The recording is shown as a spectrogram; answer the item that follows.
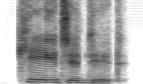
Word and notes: katydid: Indian

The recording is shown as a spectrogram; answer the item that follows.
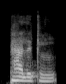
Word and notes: palatal: Indian

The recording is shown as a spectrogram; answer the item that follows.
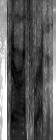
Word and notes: pyrethrin: American English

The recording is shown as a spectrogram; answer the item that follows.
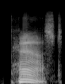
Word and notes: past: American English

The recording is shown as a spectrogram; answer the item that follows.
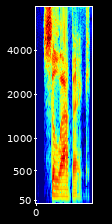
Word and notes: syllabic: American English

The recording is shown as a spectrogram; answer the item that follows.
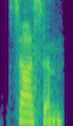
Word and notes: sarsen: Indian

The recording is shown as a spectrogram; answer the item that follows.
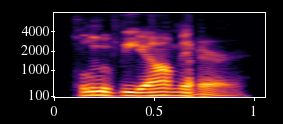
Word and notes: fluviometer: American English

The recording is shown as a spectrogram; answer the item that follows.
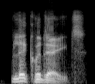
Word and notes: liquidate: British English

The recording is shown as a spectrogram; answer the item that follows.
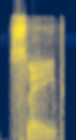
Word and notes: sleep: British English

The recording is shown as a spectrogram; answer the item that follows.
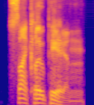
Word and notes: Cyclopean: British English

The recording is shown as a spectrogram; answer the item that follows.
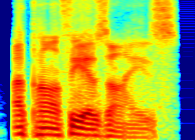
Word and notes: apotheosize: British English

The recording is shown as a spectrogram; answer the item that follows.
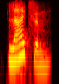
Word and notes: lightsome: Indian

